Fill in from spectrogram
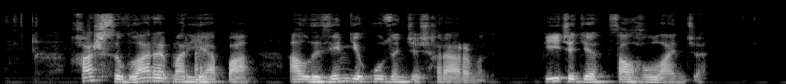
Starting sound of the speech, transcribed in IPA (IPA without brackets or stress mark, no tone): χ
